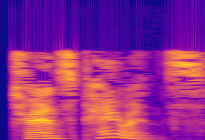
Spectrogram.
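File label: "transparence", British English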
